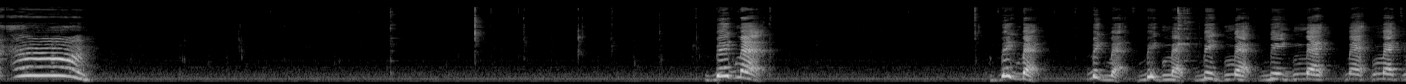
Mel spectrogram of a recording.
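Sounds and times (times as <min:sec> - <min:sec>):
drawn-out vocal exclamation: 0:00.0 - 0:01.0
quiet chewing: 0:01.0 - 0:07.1, 0:08.0 - 0:09.9, 0:10.5 - 0:10.9.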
